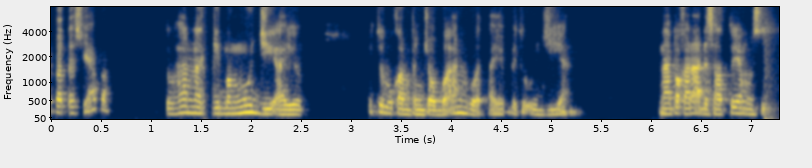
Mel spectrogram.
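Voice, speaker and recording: A male pastor gives a loose, joking sermon in a church. His voice is gravelly and a little husky. He tells stories in an animated, chatty way. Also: a little high. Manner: slangy, joking, animated storytelling. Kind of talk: casual sermon.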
